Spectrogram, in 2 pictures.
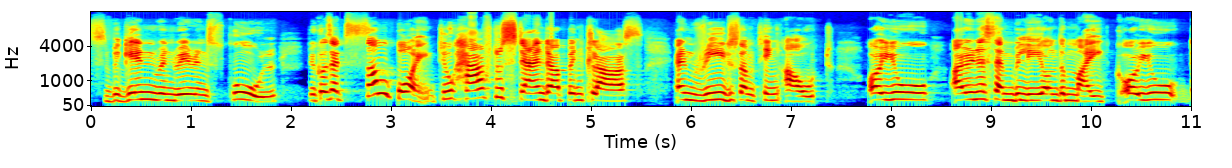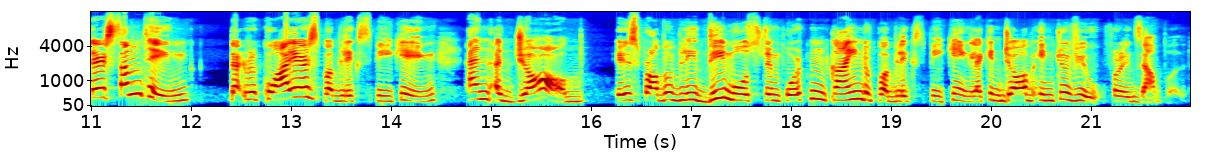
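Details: Adult woman speaking; typical speech.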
